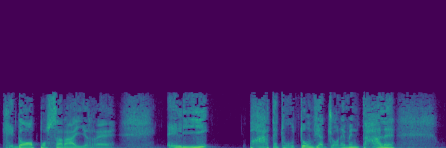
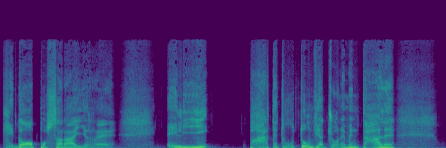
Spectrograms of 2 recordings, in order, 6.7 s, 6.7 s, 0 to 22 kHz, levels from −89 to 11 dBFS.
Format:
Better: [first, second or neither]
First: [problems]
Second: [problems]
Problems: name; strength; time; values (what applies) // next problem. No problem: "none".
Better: second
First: garbled, watery; slightly; nothing above 8 kHz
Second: none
